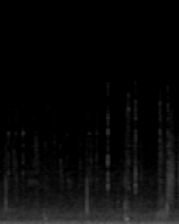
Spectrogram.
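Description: Faint footsteps of a marching officer, his heels striking the paving about twice a second, over a low outdoor rumble.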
